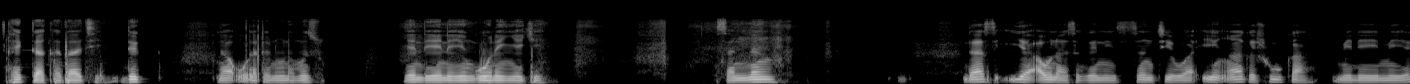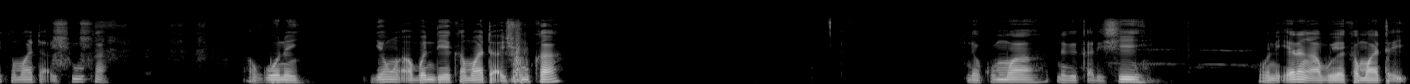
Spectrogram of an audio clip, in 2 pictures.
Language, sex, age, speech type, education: Hausa, male, 30-45, spontaneous, primary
